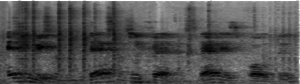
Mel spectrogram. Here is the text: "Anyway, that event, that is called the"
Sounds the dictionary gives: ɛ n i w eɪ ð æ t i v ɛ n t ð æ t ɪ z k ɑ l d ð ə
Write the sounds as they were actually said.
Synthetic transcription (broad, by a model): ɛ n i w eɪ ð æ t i f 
